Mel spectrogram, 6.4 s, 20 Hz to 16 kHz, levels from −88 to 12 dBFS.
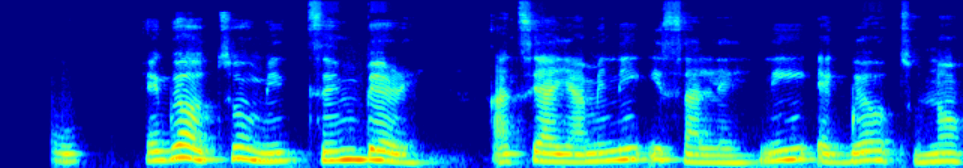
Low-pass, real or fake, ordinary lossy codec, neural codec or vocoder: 14.4 kHz; real; Opus, 32 kbps; none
